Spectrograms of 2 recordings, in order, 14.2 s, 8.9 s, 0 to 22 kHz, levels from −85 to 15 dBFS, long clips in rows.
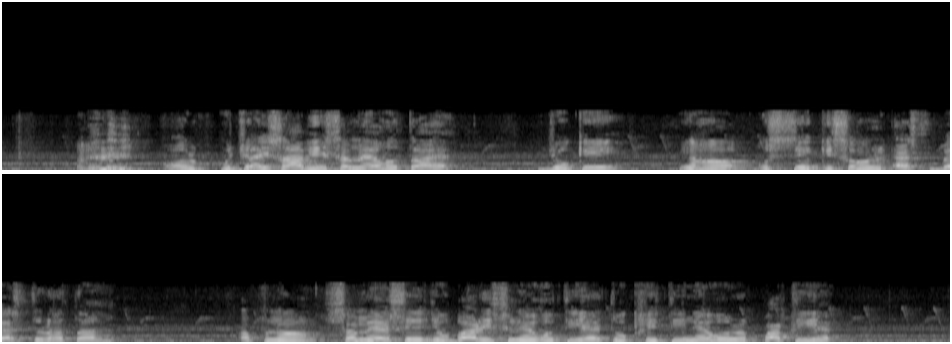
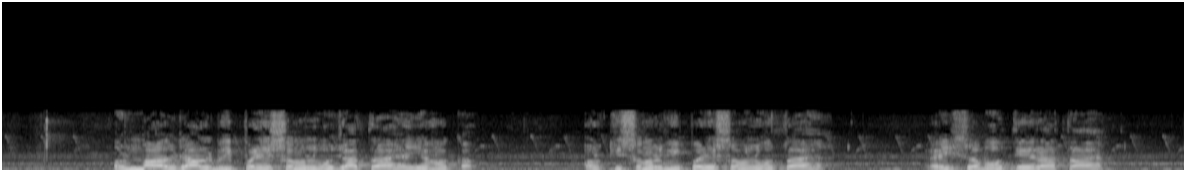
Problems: constant background noise, background conversations at intervals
